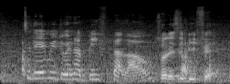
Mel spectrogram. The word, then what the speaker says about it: pilau: And today, Chef Debbie is going to be teaching me how to make pilau, or some people say pilau. Correct. How do you say it? I say pilau.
